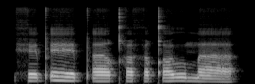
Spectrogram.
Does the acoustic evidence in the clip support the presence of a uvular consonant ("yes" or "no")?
yes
